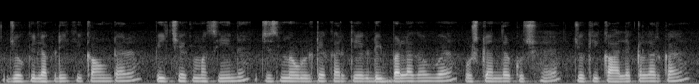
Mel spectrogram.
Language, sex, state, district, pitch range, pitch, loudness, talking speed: Hindi, male, Uttar Pradesh, Budaun, 145-155 Hz, 145 Hz, -20 LUFS, 240 wpm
